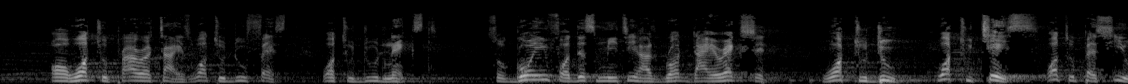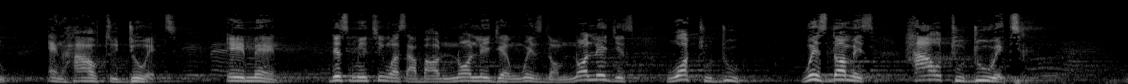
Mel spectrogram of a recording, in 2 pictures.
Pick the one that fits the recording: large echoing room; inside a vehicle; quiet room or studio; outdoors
large echoing room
